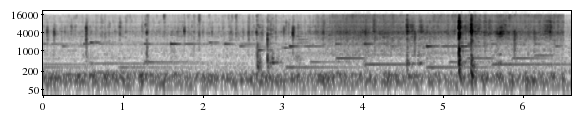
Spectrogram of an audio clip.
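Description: Spice paste with tarka masala, turmeric and Kashmiri chilli powder frying in a pan, a faint steady sizzle under scattered clinks and scrapes of a spoon stirring against metal.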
